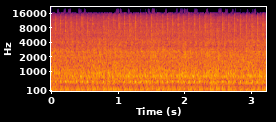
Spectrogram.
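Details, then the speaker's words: Cheap pressure washer small engine: steady low putter that never revs up whatever the engine speed control setting; owner suspects a worn, stretched throttle linkage spring keeping it at idle. "the only problem i've noticed so far is that no matter where i set the engine speed control it just wants to idle to get the motor to rev up i had to manually move the throttle valve over here so there's something wrong with that linkage could be this worn out spring"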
